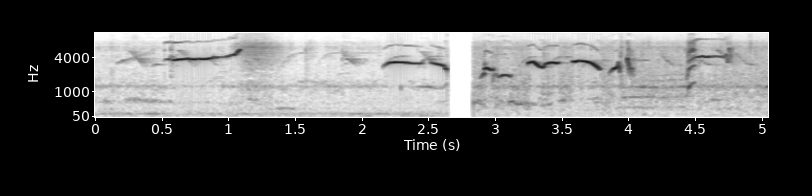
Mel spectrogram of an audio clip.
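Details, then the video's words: Oriental magpie-robin, locally called Kacer Poci, Kucica Kampung or white-breasted Kacer, in relaxed song: loud, clear whistled phrases that slide up and down, broken by brief pauses, with a steady faint hum behind. "Kicauan Santai Kacer"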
